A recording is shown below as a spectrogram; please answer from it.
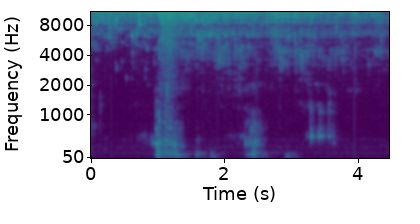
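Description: Potatoes tumbling into a hot pan of melted butter and canola oil, giving a sudden loud sizzling hiss that dies back to a quieter crackle, with a couple of smaller sizzles after.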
